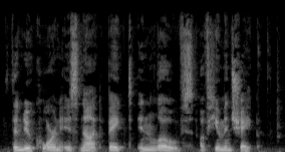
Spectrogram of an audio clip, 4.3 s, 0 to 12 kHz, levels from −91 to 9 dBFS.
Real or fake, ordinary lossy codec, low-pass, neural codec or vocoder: fake; MP3, 96 kbps; 10.8 kHz; vocoder, 24 kHz, 100 mel bands, Vocos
